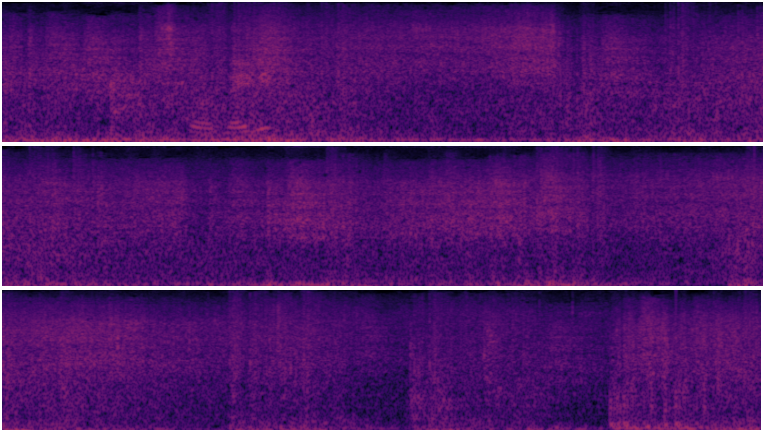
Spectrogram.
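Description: Shell hits landing on a heavy cruiser in the naval game Ultimate Admiral Dreadnoughts, with heavy booms rolling over a constant roar of sea and wind, loud throughout while someone talks.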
